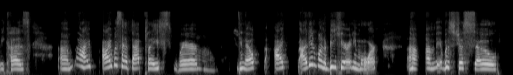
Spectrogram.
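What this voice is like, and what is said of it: Shaking, tearful voice. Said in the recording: “my eyes are tearing up as you tell that story, and my voice is shaking”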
